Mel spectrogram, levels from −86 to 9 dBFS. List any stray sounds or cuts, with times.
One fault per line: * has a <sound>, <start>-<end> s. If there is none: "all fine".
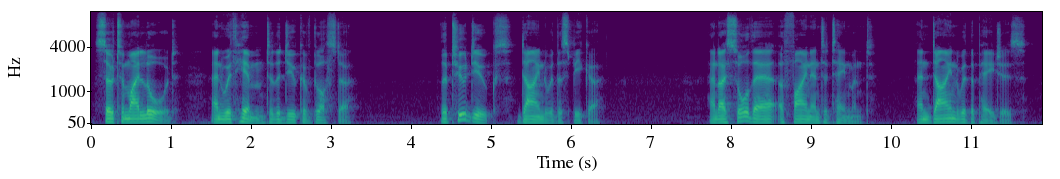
all fine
